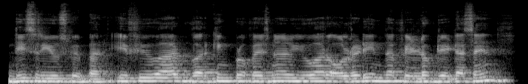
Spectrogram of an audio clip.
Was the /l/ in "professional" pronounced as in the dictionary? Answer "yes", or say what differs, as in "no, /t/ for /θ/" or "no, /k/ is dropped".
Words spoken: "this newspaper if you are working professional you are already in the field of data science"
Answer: yes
